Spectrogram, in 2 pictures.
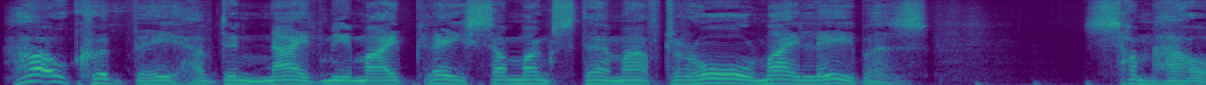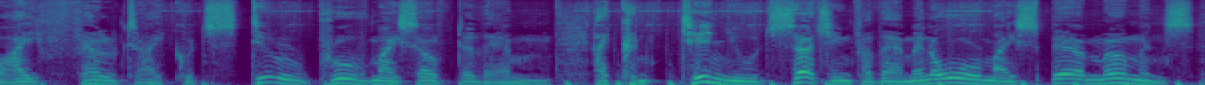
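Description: A man playing a wealthy self-made inventor in a video game, telling his story in a measured, earnest, formal way, proud and regretful. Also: medium pitch, expressive, a bit bright, breathy edge, dry recording. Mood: haunted, bitter. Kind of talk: reading video game dialogue aloud. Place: indoor home streaming setup, close and dry.

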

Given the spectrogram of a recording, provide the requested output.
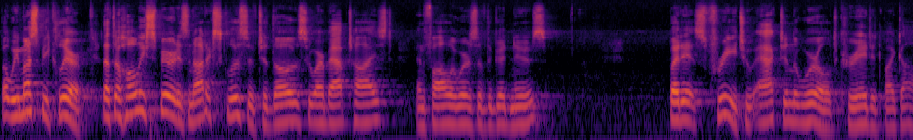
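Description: Standing at a lectern in a church sanctuary, an older man preaches in a mid-range voice, his slow, deliberate phrases sinking and softening at each line's end. A stand mic in the sanctuary records him.

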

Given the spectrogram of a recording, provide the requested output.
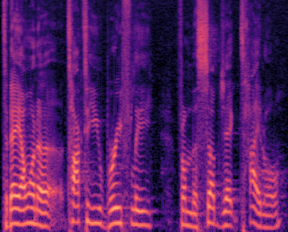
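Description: A young man, preaching a sermon as pastor, moving from calm scripture reading to loud, emphatic exhortation. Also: fairly high pitch, unhurried.

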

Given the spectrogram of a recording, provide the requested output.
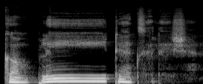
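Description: Here a male yoga instructor with an Indian accent conducts a guided meditation at a medium pitch. Between his calm, brief phrases of instruction come steady pauses.

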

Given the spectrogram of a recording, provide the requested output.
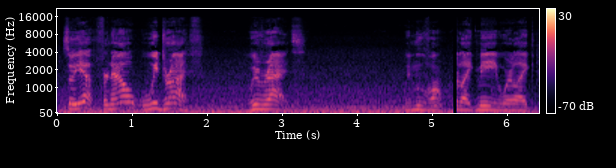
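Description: A young man with a slightly high, steady voice talks slowly to the camera while driving his pickup truck, rambling, joking and breaking into goofy outbursts. He's a fishing vlogger filming casually on a phone or action camera held at arm's length, with road noise from the moving vehicle underneath.

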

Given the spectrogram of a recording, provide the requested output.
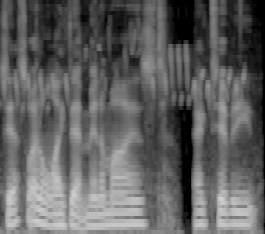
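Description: Playing a fishing game on a live stream, a young man casually explains it through a headset mic, his mid-range voice steady, fairly quick and darkish, with a little hiss or hum. He drifts into fillers and trailing thoughts.

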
